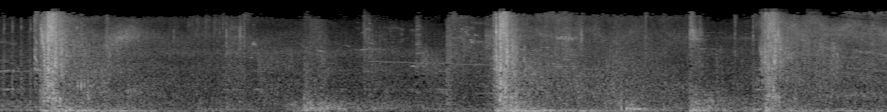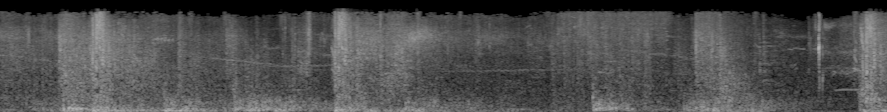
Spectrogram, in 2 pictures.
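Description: Repeated heavy booms and blasts from artillery and explosions in the video game Toy Soldiers, firing in irregular bursts at armored vehicles over a constant rumbling battle din.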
